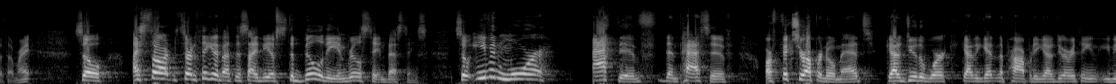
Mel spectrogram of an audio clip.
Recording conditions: live audience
